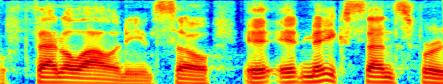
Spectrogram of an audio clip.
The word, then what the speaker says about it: phenylalanine: Fortunately here, an easy way to remember this is that phenylalanine is pronounced, it starts with F, so phenylalanine.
